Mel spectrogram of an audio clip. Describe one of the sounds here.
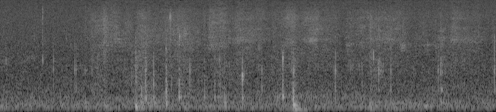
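A hand rubs and rustles through a cat's fur close by.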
